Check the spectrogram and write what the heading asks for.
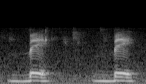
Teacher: when you make a B, you shouldn't feel any breath on your hand. If you hold your hand up, B, B.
